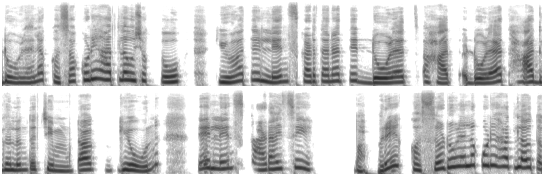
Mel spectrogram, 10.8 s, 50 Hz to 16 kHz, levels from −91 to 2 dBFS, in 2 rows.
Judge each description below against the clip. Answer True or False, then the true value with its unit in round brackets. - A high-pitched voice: True (255 Hz)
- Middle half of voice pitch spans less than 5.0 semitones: False (5.3 semitones)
